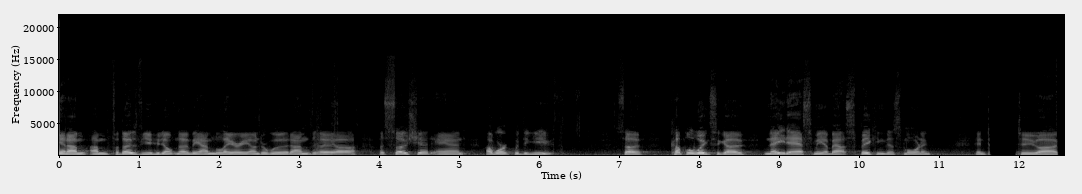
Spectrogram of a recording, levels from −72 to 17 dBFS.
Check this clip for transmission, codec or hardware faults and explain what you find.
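Three transmission faults appear, all near the start of the clip's middle section.

From 3.22 to 9.01 s there is a call bitrate drop, from 128 to 20 kbps. The encoder codes coarsely and trims the highs, so the sound turns rough and muffled.

Two bursts of packet loss land at 3.32 to 3.42 s and 3.51 to 3.60 s. Each time the receiver stretches the last sound, fading it, then skips about 60 ms.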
